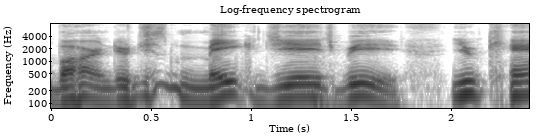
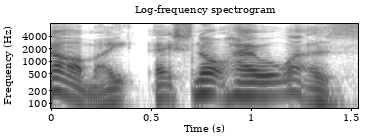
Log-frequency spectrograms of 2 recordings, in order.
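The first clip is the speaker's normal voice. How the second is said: put-on London cockney accent with twang. Imagining what some australian parents would say, a speaker slips into a cockney accent. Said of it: "I went all cockney".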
